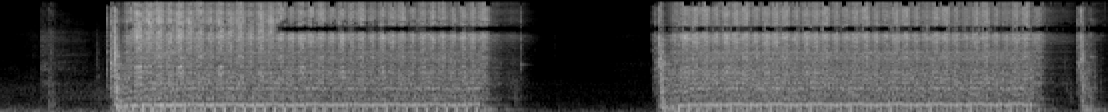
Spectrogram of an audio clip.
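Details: MCI bus diesel with low-value used purchase, cranking at roadside: two long bursts of fast, even starter chugging with no catch or firing; cranks but won't fire, no fuel reaching the injectors yet.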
